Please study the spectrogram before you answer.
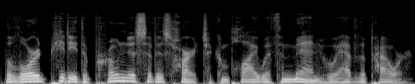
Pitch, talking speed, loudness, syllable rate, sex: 110 Hz, 245 wpm, -18 LUFS, 5.5 syllables/s, male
